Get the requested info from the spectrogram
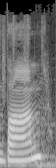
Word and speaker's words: bomb: That B in bomb? – Bombed. – Exactly. We do not pronounce the B.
